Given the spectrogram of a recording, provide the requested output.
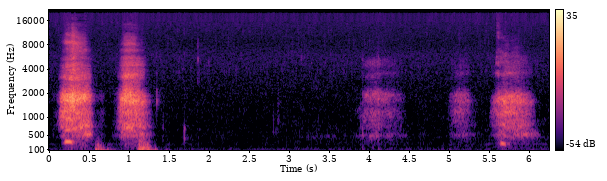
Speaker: I gotta sneeze.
